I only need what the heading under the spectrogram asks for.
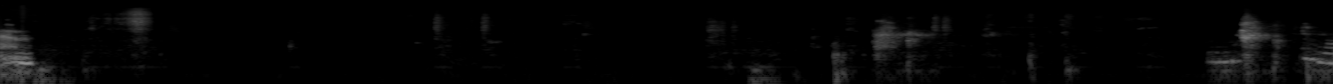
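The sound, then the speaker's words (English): Dogs play and scuffle on the floor, with short yips, whimpers and light tapping like claws on a hard floor, coming in intermittent bursts separated by quiet stretches. “And if you hear something crazy, my dogs are playing on the floor.”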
